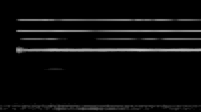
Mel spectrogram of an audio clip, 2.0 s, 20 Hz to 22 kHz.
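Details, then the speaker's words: Lenovo Legion Pro 5 laptop motherboard (won't power on, beeps): a multimeter gives a steady continuity beep because the 5 V coil next to the USB reads 0 ohms, a short to ground. "Zero ohms. Check on the screen. 0 ohms. So the 5 vol coil has zero ohms."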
